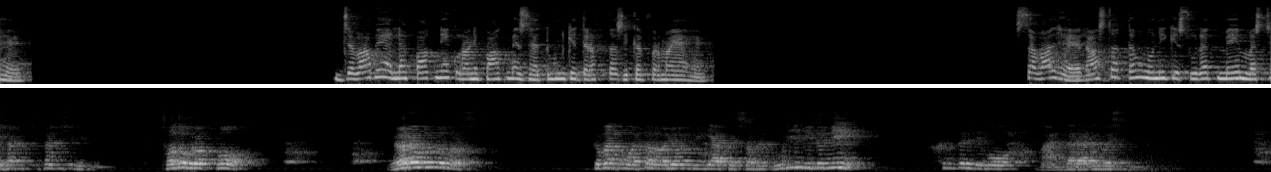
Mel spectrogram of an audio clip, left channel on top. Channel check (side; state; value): both; different; correlation 0.00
